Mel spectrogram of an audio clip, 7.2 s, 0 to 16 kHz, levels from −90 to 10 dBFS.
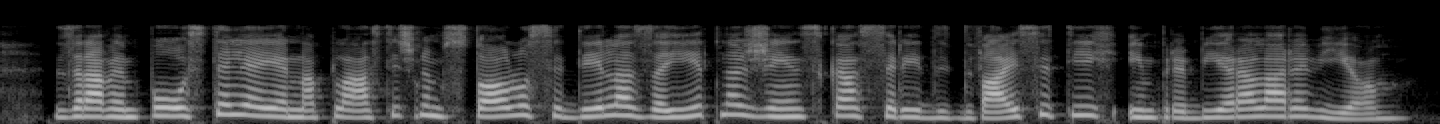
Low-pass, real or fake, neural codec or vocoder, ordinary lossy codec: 7.2 kHz; fake; codec, 16 kHz, 16 kbps, FunCodec, trained on LibriTTS, 50 frames a second; none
